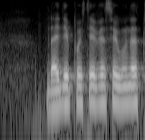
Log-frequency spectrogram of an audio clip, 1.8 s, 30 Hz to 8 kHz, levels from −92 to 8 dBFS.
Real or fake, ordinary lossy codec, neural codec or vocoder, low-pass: real; none; none; 7.2 kHz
